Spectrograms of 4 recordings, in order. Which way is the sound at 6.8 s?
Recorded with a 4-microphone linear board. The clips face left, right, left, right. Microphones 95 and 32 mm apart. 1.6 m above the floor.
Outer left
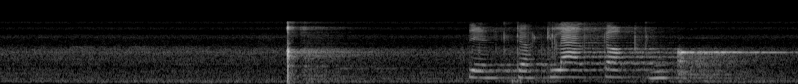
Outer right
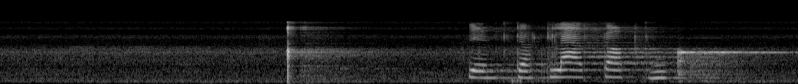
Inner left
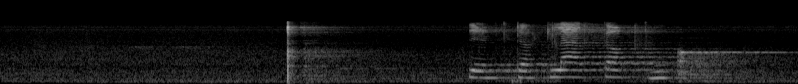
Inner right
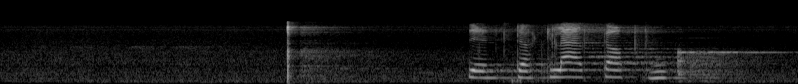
30° right (ahead or behind).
